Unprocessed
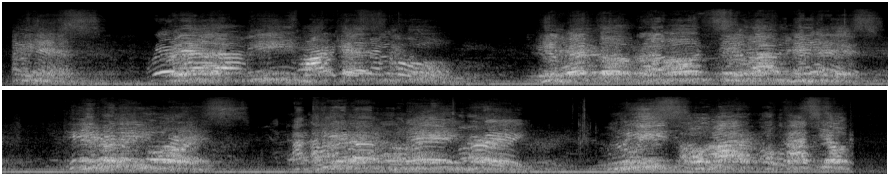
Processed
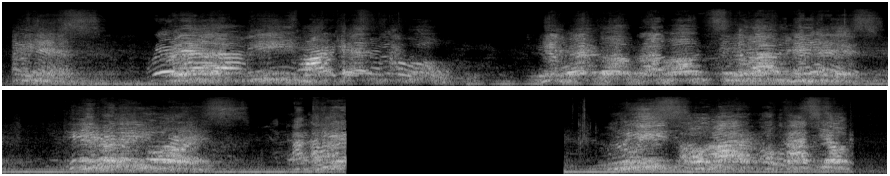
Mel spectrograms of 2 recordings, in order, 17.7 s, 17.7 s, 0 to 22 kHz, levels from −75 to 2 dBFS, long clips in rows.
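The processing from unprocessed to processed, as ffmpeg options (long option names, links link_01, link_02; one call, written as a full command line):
ffmpeg -i in.wav -filter_complex "[0:a]asettb=1/sr,asplit=3[link_01][link_02][link_03];[link_01]atrim=end=3.434[link_04];[link_02]atrim=start=3.43:end=7.37,asetpts=PTS-STARTPTS,afade=type=in:duration=0.004:curve=qsin,afade=type=out:start_time=3.936:duration=0.004:curve=qsin,acrossover=split=680[link_05][link_06];[link_05]aeval=exprs='val(0)*(1-0.7/2+0.7/2*cos(2*PI*3.1*n/s))':channel_layout=same[link_07];[link_06]aeval=exprs='val(0)*(1-0.7/2-0.7/2*cos(2*PI*3.1*n/s))':channel_layout=same[link_08];[link_07][link_08]amix=inputs=2:normalize=0[link_09];[link_03]atrim=start=7.366[link_10];[link_04][link_09]acrossfade=duration=0.004:curve1=hsin:curve2=qsin[link_11];[link_11][link_10]acrossfade=duration=0.004:curve1=qsin:curve2=hsin,asplit=3[link_12][link_13][link_14];[link_12]atrim=end=12.3,asetpts=PTS-STARTPTS,afade=type=out:start_time=12.296:duration=0.004:curve=hsin[link_15];[link_13]atrim=start=12.3:end=14.48,asetpts=PTS-STARTPTS,volume=0[link_16];[link_14]atrim=start=14.48,asetpts=PTS-STARTPTS,afade=type=in:duration=0.004:curve=hsin[link_17];[link_15][link_16][link_17]concat=n=3:v=0:a=1" out.wav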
